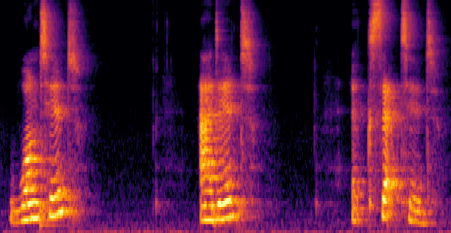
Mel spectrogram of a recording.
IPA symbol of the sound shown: id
